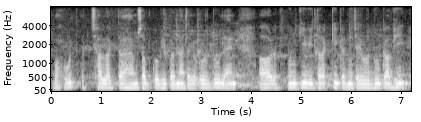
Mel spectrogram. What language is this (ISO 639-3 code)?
urd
